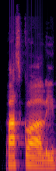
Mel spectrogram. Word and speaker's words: Pasquali: factor between you and I'm so bad at pronouncing it, but I'm going to go Pasquali. Federico Pasquali. Pasquali. There we go. That was perfect.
